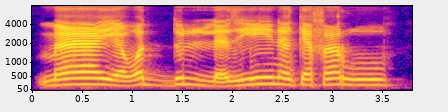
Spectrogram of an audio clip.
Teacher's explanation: ما ناک میں آواز لے کے نہیں جانی۔ یود الذین، دال مشدد ہے، پیچھے بھی واو کے ساتھ ملے گا اور لام کے ساتھ بھی ملے گا۔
